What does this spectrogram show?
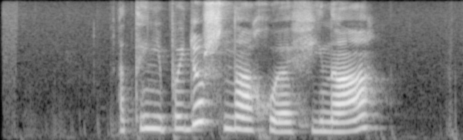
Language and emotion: Russian, angry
